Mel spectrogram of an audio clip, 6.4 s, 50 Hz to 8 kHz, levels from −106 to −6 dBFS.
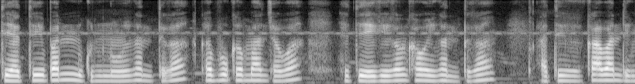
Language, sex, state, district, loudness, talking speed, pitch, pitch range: Wancho, female, Arunachal Pradesh, Longding, -20 LUFS, 200 wpm, 190 Hz, 175-195 Hz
